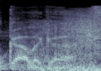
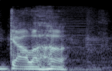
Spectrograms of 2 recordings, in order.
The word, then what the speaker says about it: Gallagher: Because your dad accosted me and Jimbo at the Etihad and said we're saying the name wrong and it should be Gallagher. Well, it is, really, but not if you're from Manchester. Gallagher, innit?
